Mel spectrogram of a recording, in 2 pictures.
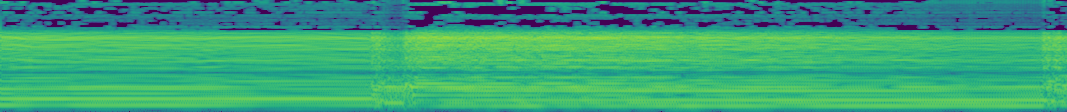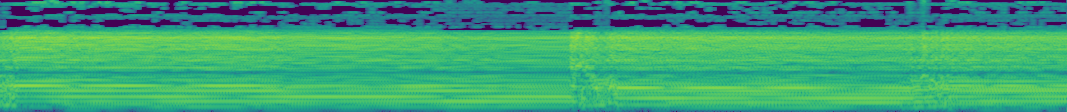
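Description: Electric guitar played with distortion: slow held chords that ring out, with a new chord struck about every three seconds, three changes in all.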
